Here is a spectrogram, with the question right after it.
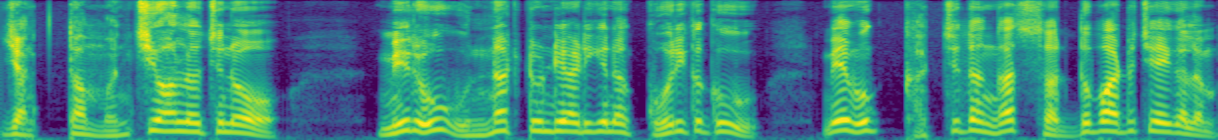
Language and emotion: Telugu, surprised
